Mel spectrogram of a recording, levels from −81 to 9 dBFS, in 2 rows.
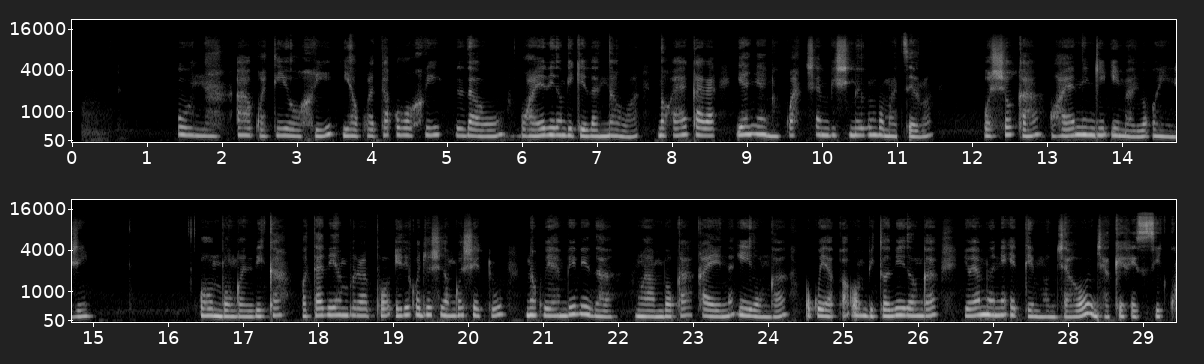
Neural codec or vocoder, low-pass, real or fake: autoencoder, 48 kHz, 32 numbers a frame, DAC-VAE, trained on Japanese speech; 14.4 kHz; fake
